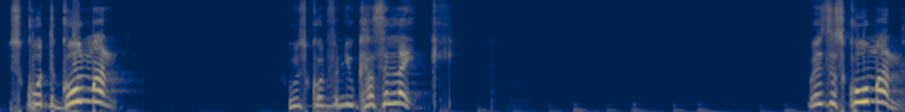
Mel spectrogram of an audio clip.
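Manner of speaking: high, loud Geordie shout at the screen; Geordie accent. Real, not acted. Streamer yelling at the match in Geordie accent. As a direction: bellow it in broad Geordie. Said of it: "descend into Geordie accent".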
